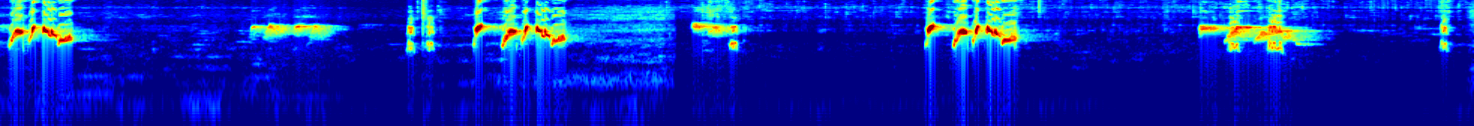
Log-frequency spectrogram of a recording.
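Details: Red-whiskered bulbul morning song used to train birds to sing: short bright warbled phrases, clear and sweet, given in bursts every couple of seconds, with faint low rumbling between them.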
